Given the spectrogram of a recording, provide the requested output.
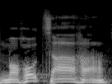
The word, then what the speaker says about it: Mohotsaha: Utsahan means enthusiasm. And Maha Utsahan becomes Mohotsaha. No one pronounces his name correctly, but that's what his name is.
